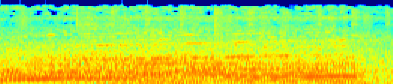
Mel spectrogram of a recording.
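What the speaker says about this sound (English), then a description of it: "that iconic whine of the Terminator" Ford Terminator Cobra engine with its Eaton supercharger, running steadily and loud up close, a sustained whine riding over the engine roar and rising slightly in pitch before it trails off near the end, with no talking.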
